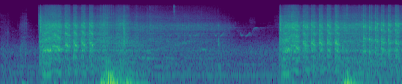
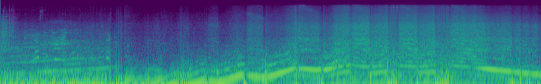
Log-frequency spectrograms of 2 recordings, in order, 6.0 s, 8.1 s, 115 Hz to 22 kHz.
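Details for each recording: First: 1990s Toyota Soarer drift car on first start after mods: cranks, catches, runs ragged two to three seconds then dies, no power on throttle; low fuel pressure from slit fuel pump hose in rusted tank; fixed hose. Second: 1990s Toyota Soarer drift car after fixing a slit fuel pump hose that caused cutting out from low fuel pressure, rusted tank still fitted: pulls cleanly through the revs, pitch rising and falling smoothly, no misfire or stumble; running healthy.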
